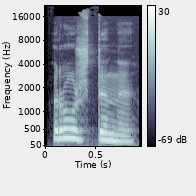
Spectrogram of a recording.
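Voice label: "ружтыны", Komi, female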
